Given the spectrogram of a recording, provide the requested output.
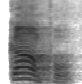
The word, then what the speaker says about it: campo: Campo. Campo tem dígrafo, ó. AM. Então é 5 letras e 4 fonemas.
